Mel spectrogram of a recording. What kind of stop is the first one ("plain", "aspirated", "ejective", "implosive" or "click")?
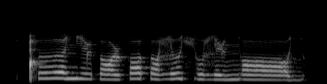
click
